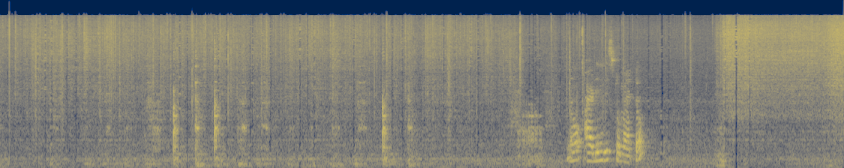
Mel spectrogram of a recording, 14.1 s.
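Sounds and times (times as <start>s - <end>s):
spatula scraping wok: 0.0s - 9.4s
onion and ginger sizzling: 0.0s - 14.0s.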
